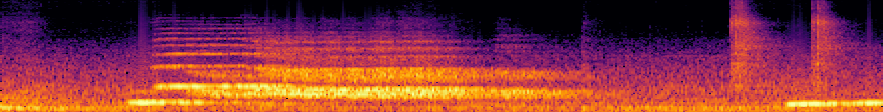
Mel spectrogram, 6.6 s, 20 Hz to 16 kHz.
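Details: A father-daughter pair of Siamangs at a zoo, recorded 28 November 2018, duet with loud hooting tonal calls that swell and sweep in pitch, with a sharper note near the end.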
